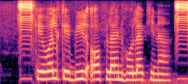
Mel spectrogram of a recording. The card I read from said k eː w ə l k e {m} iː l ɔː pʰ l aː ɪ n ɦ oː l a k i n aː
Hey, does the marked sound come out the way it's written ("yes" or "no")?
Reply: no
